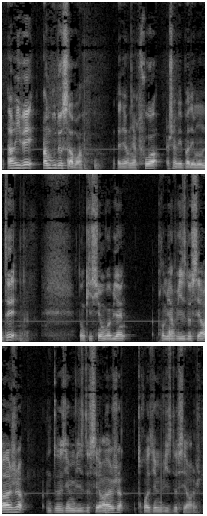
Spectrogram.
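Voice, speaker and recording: Mellow-voiced man with a Toulouse accent. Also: mid-range voice. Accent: Toulouse French. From France. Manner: hesitant, many fillers and restarts. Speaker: hobbyist showing his lightsaber. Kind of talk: casual show-and-tell.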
